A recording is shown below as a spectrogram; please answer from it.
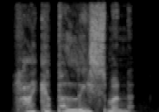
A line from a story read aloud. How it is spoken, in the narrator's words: he hissed at Ford, with his brow savagely furrowed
